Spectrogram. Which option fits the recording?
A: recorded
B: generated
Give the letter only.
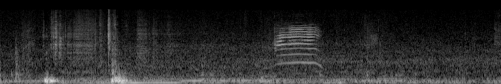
A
